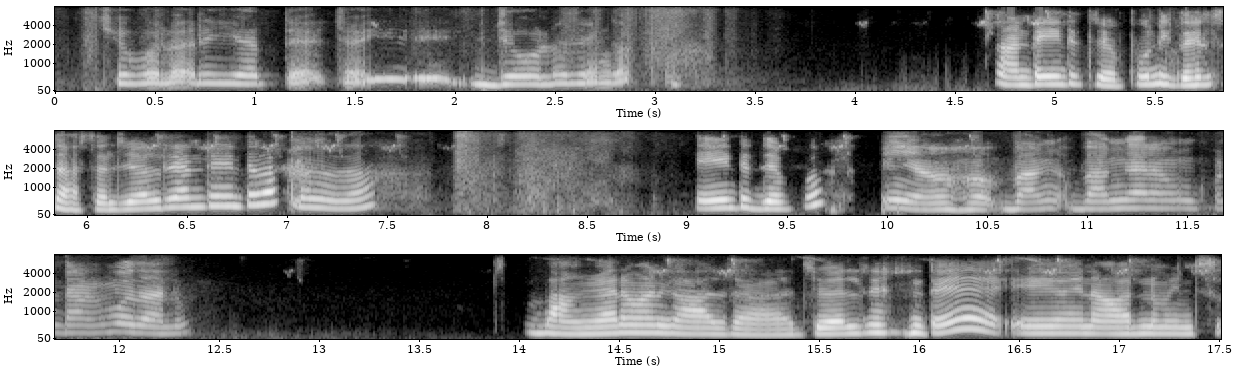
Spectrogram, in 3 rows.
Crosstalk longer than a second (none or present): none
